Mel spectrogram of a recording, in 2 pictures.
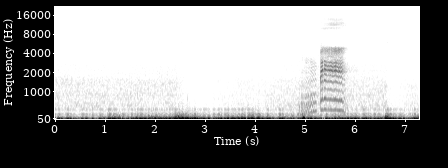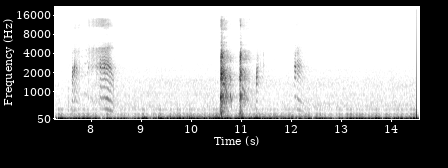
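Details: Bengal cat, a male house cat, reacting to fake coughs with two drawn-out wavering meows, then a burst of short sharp chirping cries, over a steady low indoor hum.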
